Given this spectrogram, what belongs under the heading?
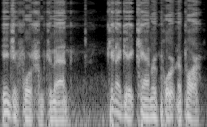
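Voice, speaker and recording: A man's voice: low-pitched, brisk, dry recording. A man speaking as an incident commander over two-way radio, giving clipped, businesslike procedural orders. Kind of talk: procedural radio dispatch talk. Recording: noisy fire-ground radio traffic.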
